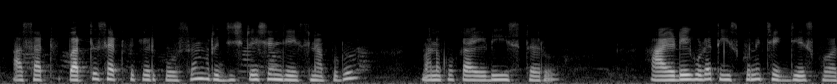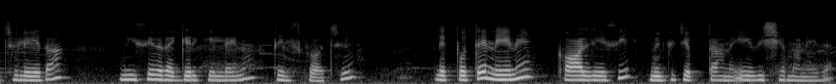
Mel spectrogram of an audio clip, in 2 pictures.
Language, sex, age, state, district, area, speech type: Telugu, female, 30-45, Telangana, Hanamkonda, rural, spontaneous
